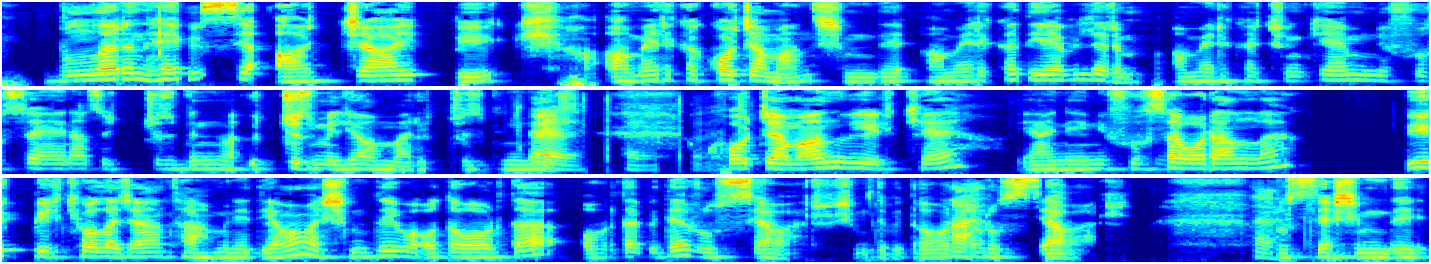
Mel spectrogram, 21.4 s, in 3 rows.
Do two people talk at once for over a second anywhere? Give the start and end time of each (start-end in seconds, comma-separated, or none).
none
